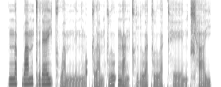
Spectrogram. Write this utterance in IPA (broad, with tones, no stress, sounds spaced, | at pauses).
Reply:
n a˥˩ p̚ w a˥˩ m t r ɛː˥˩ j kʰ w a˨˩ m n e˩˦ n ŋ ɔ˦˥ ʔ k l a˨˩ m k l u˥˩ ʔ ŋ a˩˦ ŋ kʰ r u˦˥ a̯ k l u˩˦ a̯ kʰ eː˩˦ n t͡ɕʰ a˦˥ j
